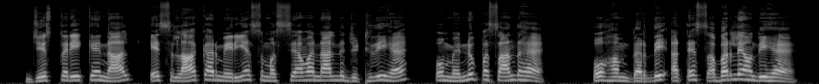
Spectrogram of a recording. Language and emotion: Punjabi, happy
